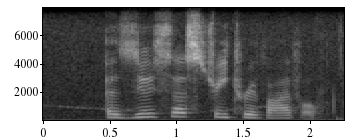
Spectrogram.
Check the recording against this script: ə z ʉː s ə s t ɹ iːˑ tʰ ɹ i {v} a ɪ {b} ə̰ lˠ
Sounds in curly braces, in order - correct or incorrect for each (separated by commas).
correct, incorrect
